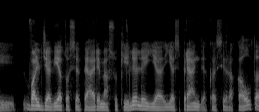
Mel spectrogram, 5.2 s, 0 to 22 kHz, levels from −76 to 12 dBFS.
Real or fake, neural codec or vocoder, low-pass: real; none; 10.8 kHz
